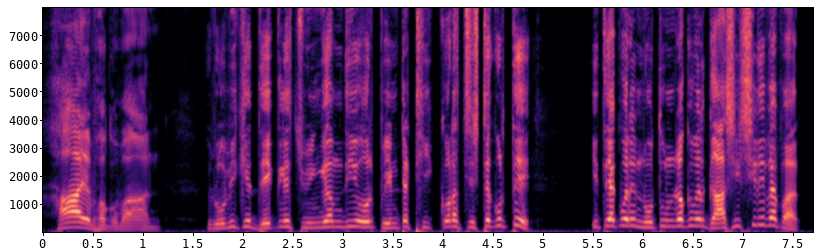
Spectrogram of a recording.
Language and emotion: Bengali, disgusted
